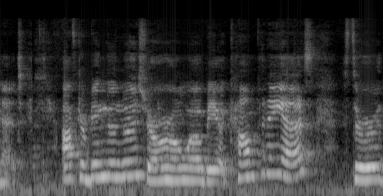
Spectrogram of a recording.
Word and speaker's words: 雪容融: It's called as 雪容融雪容融. So these are the correct Chinese pinyin way, and we have also seen the English spelling right here.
